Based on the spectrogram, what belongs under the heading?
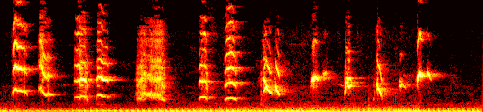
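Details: Long-tailed shrike in the wild, singing hard with imitations. Squeaky, scratchy notes run in quick succession, some with a whistled tone, over a noticeable steady low hum.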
